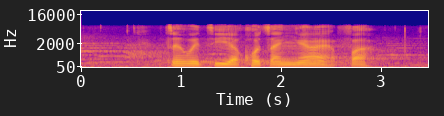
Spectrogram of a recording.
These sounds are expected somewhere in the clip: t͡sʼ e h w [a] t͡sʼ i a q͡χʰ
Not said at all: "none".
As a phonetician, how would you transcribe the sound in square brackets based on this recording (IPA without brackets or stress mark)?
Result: e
